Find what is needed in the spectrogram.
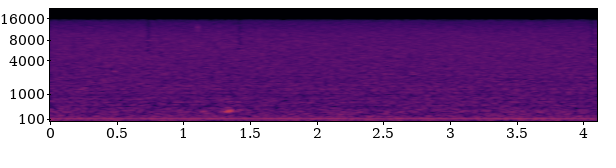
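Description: Faint steady hiss with a low drone underneath from an NRI Model 34 signal tracer's speaker as its tuning dial is turned between AM stations, with a brief blip about a third of the way in.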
